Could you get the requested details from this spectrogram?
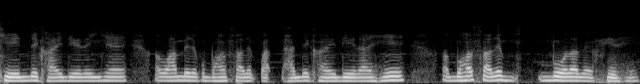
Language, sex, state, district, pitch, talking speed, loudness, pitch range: Hindi, male, Madhya Pradesh, Katni, 170 Hz, 195 wpm, -15 LUFS, 165-180 Hz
